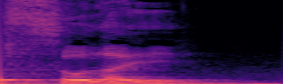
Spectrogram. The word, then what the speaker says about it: soleil: Rồi chúng ta có cái âm A này, viết là ơ i l, đọc là A. Lơ soleil, không có âm ơ phía sau nhé, A.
